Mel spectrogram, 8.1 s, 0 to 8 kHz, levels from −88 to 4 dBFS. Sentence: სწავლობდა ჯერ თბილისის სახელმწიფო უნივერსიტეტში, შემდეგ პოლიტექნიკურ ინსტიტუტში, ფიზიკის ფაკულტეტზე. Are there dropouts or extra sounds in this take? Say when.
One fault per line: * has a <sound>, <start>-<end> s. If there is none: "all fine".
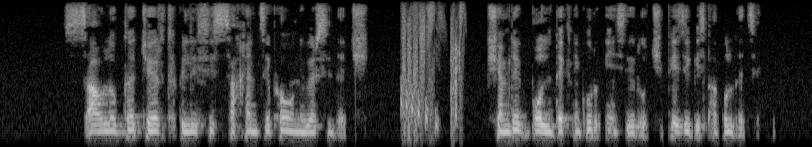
* has a chirp, 4.0-4.7 s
